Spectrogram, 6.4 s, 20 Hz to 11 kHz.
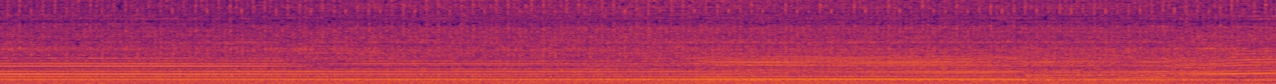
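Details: BMW E46 325i, noise that changes with vacuum: engine running with several thin whistling tones that step in pitch partway through. Intake whistle at idle; DISA valve or vacuum leak suspected, not confirmed.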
